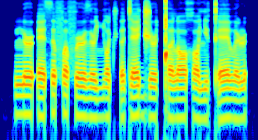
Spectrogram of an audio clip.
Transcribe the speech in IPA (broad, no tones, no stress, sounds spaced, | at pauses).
n ə˞ ʔ ɛ θ ə f ʌ f ə˞ ð ə˞ ʎ ɔ t͡ʃʼ ə t ɛ d͡ʒ ə˞ ǃ ʌ l ɔ x ɔ lʲ ə kʼ ɛ β ə ɭ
